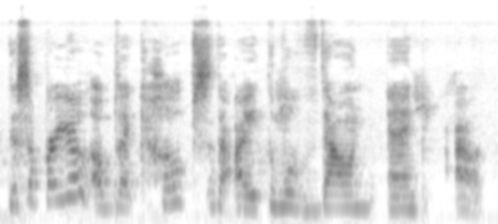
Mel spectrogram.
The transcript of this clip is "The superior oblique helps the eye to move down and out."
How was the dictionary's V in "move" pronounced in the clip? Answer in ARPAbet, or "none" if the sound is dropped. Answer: V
